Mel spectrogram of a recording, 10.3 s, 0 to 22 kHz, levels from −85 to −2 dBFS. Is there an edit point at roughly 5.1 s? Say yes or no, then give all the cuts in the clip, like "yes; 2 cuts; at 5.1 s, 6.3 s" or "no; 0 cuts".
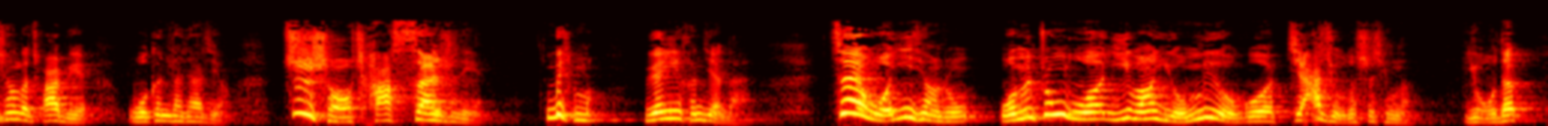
no; 0 cuts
